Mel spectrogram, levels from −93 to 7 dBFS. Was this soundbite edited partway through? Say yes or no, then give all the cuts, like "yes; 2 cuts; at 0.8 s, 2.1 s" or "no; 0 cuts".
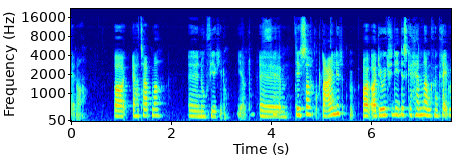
yes; 1 cut; at 3.7 s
